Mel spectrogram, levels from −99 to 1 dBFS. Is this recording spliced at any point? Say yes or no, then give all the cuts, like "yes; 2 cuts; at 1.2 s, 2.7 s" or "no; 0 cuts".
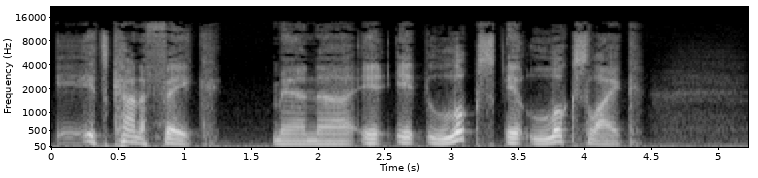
yes; 1 cut; at 3.3 s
